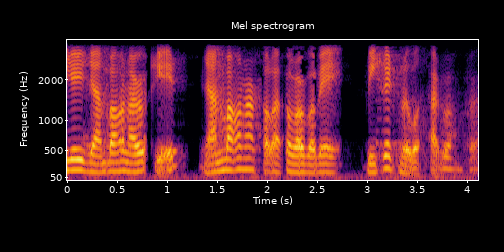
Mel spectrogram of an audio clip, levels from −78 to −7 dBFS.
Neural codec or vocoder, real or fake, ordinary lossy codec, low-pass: autoencoder, 22.05 kHz, a latent of 192 numbers a frame, VITS, trained on many speakers; fake; AAC, 16 kbps; 3.6 kHz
